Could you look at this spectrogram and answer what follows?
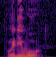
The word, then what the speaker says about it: Wiliwaw: Willy Woo. – Voilà. On finit en musique. – W-I-L-I-W-A-W.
